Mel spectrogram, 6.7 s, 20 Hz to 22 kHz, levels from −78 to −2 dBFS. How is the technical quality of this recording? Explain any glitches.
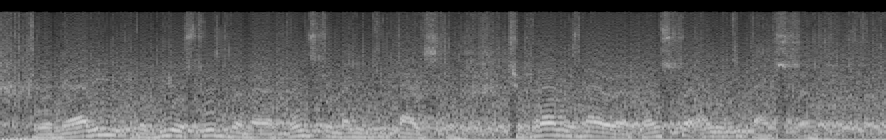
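Poor, because of harsh distortion throughout. It points to a stuck bit, likely. One data bit seems fixed, shifting samples by about -15 dBFS. The speech sounds buzzy, and pauses fill with loud noise.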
